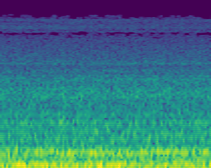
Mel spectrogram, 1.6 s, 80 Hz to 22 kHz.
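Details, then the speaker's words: 2002 Toyota Soluna GLi, manual, over 18 years old, idling with AC on and blowing cold: even steady rumble with no knocks or misses; engine smooth and healthy. "kita coba aslinya ac-nya dingin ya"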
